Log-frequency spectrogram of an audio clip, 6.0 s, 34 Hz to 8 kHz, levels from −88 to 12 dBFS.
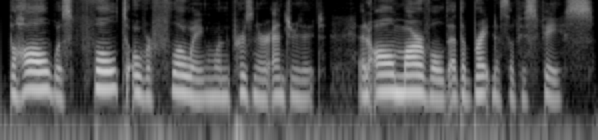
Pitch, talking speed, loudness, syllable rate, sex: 195 Hz, 200 wpm, -17 LUFS, 5.5 syllables/s, female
